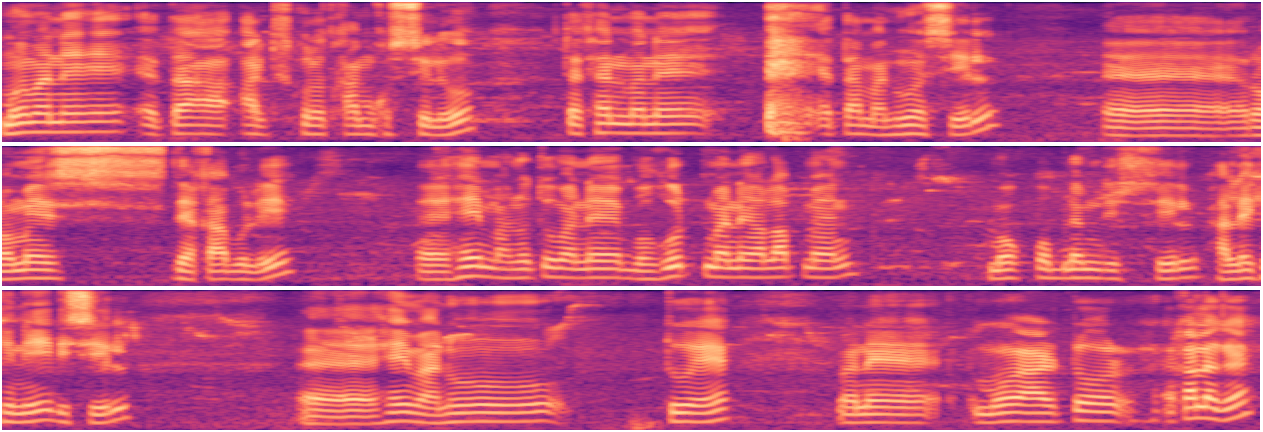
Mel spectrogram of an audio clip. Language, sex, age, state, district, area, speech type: Assamese, male, 18-30, Assam, Biswanath, rural, spontaneous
